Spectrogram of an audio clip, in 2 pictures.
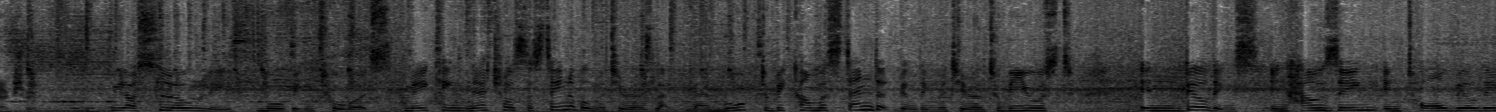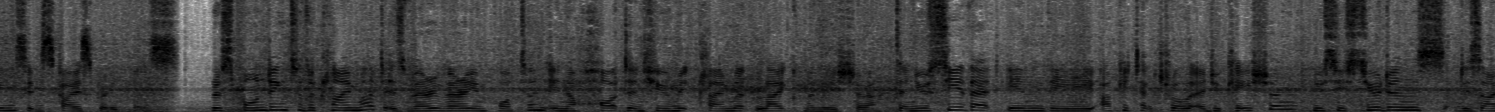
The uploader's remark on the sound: live from the New York Stock Exchange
